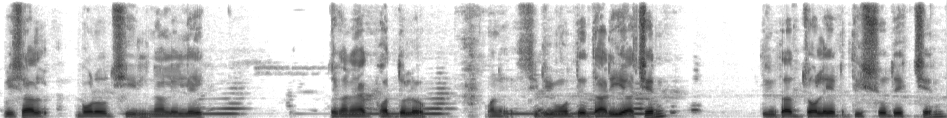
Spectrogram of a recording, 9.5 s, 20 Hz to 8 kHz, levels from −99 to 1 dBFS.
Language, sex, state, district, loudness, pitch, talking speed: Bengali, male, West Bengal, Paschim Medinipur, -17 LUFS, 105 Hz, 115 wpm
